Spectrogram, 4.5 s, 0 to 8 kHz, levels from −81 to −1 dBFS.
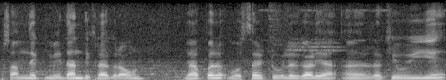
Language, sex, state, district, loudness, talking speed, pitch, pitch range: Hindi, male, Bihar, Saran, -19 LUFS, 230 wpm, 115 Hz, 105-120 Hz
